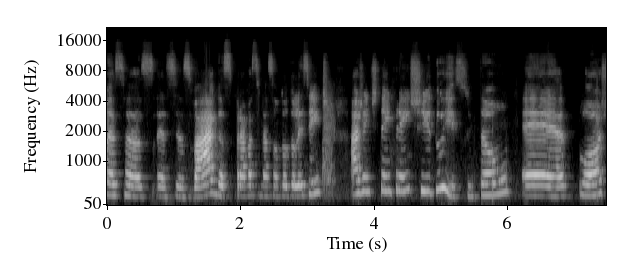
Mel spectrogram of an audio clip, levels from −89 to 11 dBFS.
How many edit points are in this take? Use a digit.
1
